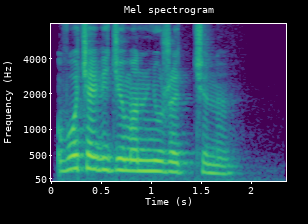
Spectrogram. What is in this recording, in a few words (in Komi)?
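вочавидзӧмӧн нюжӧдчыны, Komi, female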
